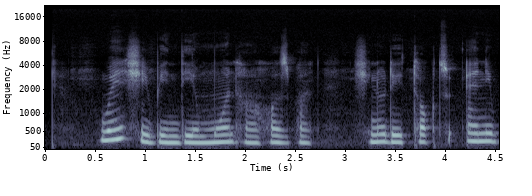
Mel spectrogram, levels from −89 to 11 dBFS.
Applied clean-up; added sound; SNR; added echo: none; none; none; none.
